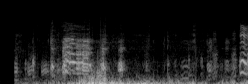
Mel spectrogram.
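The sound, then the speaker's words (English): Six chickens cluck together in a busy, overlapping chatter, fairly loud, with a sharper squawk rising near the end. “Six chickens stared at Minnie and Moo.”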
